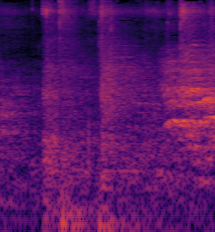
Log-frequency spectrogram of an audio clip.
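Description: Two dull thuds about half a second apart, of the kind made when a body or feet hit padded gymnastics equipment. Voices start up near the end.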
